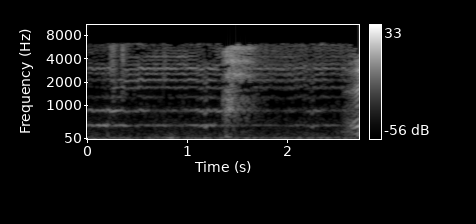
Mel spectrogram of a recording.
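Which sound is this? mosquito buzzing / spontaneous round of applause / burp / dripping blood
mosquito buzzing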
